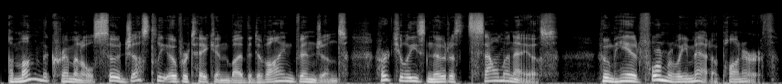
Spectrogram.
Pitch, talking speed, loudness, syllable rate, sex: 135 Hz, 155 wpm, -17 LUFS, 5.8 syllables/s, male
